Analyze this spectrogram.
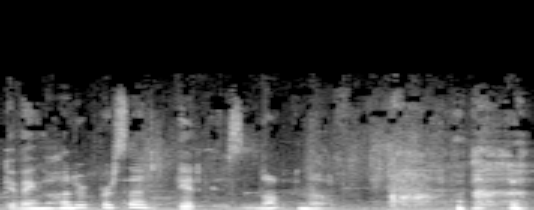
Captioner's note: chuckles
